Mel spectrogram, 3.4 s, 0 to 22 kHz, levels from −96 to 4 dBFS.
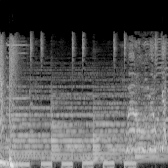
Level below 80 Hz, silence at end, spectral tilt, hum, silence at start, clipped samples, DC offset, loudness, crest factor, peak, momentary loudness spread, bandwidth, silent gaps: -32 dBFS; 0 s; -5 dB/octave; none; 0 s; under 0.1%; under 0.1%; -20 LUFS; 18 dB; -2 dBFS; 8 LU; 10.5 kHz; none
